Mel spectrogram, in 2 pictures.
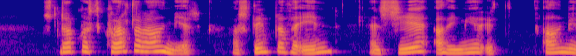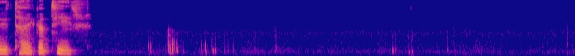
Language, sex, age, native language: Icelandic, female, 50-59, Icelandic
